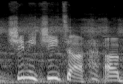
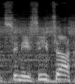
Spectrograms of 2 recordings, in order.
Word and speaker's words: Cinecittà: to Cinecittà World, and I think that's more how you pronounce it, like Cinecittà, based on the announcement. I've always said Cinecittà, and I know a lot of people that do as well, but yeah, it does seem like that Cinecittà is the way that you pronounce this one.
